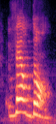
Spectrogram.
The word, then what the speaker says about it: Verdun: So basically, there was something called the Beast of Verdun, which is where I'm from in France, the Verdun Valley. The Beast of Burden? Verdun. Verdun. Oui. You are not saying every syllable in that word.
